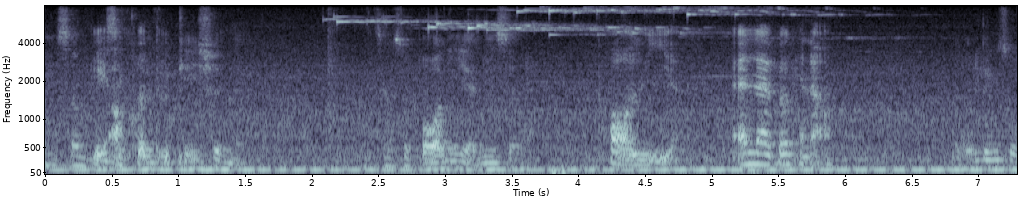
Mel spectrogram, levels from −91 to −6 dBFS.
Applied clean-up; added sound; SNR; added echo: none; Chime; 10 dB; none.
